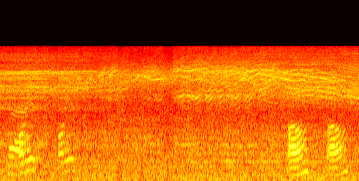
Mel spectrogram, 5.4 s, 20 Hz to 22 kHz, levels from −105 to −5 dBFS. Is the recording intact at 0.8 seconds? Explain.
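No. From 0.74 to 0.88 s, the sender's voice detector likely treated the sound as background and stopped transmitting, so the receiver filled the gap with comfort noise. This is sound dropped by the voice detector. For those 140 ms the real audio is lost and a flat, steady hiss stands in for it, until the detector triggers again and the sound returns.

A doubled audio track also runs through this moment. A second copy of the same audio, likely captured again along a slower path, sits about half a second behind the original and about 5 dB quieter. That copy is full-band up to the 8 kHz limit of the G.722 call path, with no decay or room colour.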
